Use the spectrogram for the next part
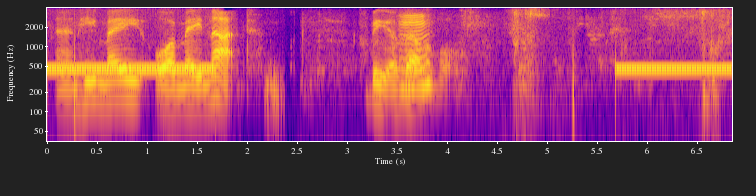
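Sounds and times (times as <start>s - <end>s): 
telephone ring tone as an outgoing call is placed: 0.0s - 1.7s, 5.7s - 6.8s
speech: 0.1s - 2.4s, 3.2s - 5.0s.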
